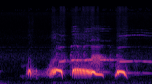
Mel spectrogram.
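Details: Spotted dove with a thổ chiêu gù cooing voice: a low cooing phrase of three or four hooting notes around a steady pitch, the middle note long and slightly falling, with a fainter hum trailing after.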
